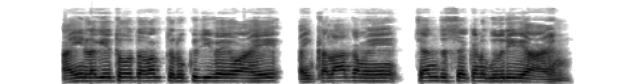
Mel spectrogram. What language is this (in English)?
Sindhi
